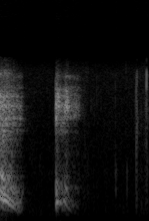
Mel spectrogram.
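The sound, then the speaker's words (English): Two forceful coughs in quick succession, the first slightly longer, followed by quiet breathy rustles. Fairly loud, with no talking. “just coughed.”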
